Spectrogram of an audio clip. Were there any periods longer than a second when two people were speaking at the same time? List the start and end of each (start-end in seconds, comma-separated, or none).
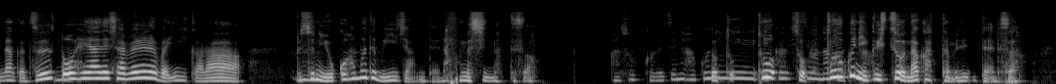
7.1-8.8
